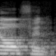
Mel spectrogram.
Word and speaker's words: often: A letra B, o som da letra T em often é mudo.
